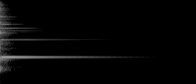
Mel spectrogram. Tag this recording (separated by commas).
Bell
